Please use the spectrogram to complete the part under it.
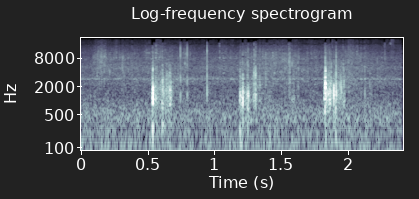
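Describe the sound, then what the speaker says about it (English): Footsteps rustling through bushes nearby in the horror video game Death Mark: three short crunchy bursts of steps, moderately loud and close, with no talking. "there are footsteps close by, from the bushes"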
